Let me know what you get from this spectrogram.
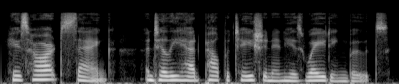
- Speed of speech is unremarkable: Yes, average, 165 wpm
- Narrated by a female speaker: Yes, female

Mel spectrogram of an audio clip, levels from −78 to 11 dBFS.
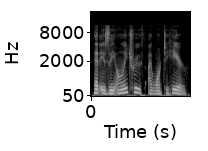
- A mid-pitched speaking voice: Yes, medium, 150 Hz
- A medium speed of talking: No, fast, 270 wpm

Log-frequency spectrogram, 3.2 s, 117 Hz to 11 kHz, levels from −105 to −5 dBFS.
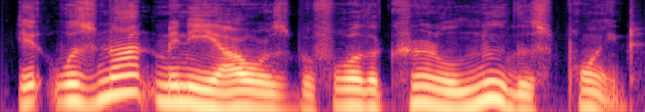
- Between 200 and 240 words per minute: Yes, fast, 205 wpm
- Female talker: No, male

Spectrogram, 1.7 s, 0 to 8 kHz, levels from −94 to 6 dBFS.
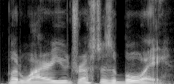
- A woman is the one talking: No, male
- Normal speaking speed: No, fast, 275 wpm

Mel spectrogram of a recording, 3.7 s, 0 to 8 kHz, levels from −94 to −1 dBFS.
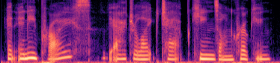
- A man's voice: No, female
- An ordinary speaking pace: Yes, average, 160 wpm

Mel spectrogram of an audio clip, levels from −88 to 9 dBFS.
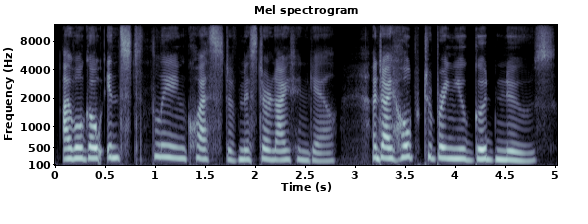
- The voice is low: No, high, 230 Hz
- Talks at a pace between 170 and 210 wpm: Yes, fast, 205 wpm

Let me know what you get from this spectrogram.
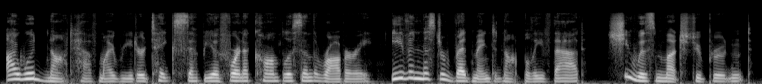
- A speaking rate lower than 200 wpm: No, fast, 205 wpm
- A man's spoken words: No, female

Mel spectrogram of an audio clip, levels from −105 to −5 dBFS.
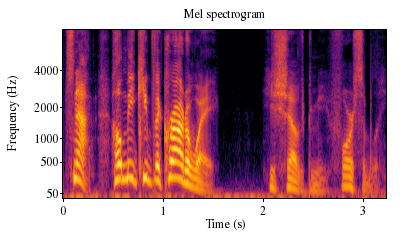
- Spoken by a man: Yes, male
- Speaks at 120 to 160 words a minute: No, fast, 205 wpm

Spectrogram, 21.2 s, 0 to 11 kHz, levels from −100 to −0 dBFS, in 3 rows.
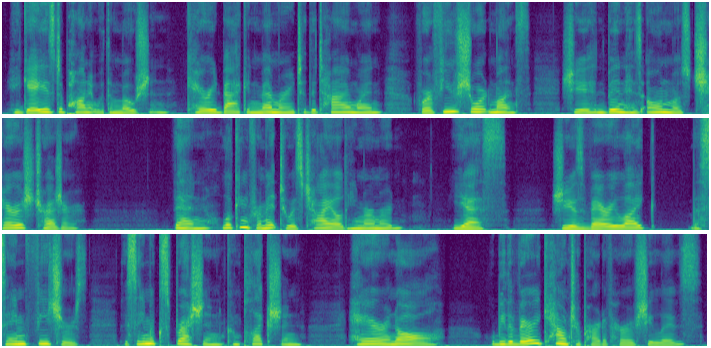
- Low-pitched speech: No, high, 225 Hz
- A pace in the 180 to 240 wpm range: No, average, 165 wpm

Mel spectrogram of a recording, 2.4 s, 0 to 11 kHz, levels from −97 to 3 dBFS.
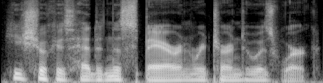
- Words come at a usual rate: No, fast, 270 wpm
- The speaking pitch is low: Yes, very low, 85 Hz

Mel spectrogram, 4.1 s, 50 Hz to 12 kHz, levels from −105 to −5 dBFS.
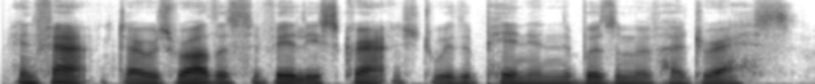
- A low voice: Yes, low, 120 Hz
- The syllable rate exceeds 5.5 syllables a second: Yes, 5.7 syllables/s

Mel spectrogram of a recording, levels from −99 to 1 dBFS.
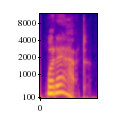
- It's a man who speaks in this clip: No, female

